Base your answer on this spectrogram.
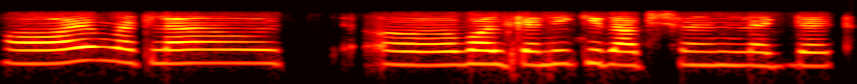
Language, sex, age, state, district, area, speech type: Goan Konkani, female, 18-30, Goa, Quepem, rural, conversation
